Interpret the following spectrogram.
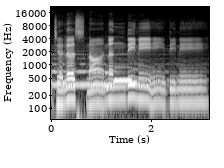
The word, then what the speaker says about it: जलस्नानं दिने दिने: तो अब जब भी श्लोक में अगर द अक्षर आता है और उसके आगे के अक्षर पे अगर अनुस्वार आता है तो वहाँ पे हम म की जगह न का उच्चारण करेंगे। मलिनिर्मोचनं पुंसां जलस्नानं दिने दिने।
